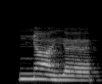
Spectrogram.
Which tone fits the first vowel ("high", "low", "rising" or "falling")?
falling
